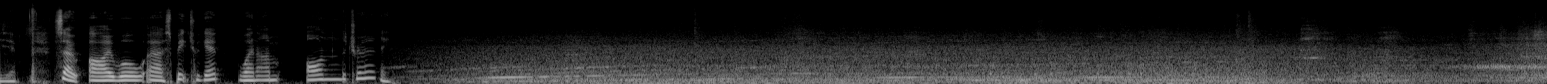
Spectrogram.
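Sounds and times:
speech: 0:00.0 - 0:04.1
faint rising and falling whines of train motors: 0:04.0 - 0:09.3
London Underground Jubilee line train rumbling approaching Canons Park station: 0:04.1 - 0:15.4.

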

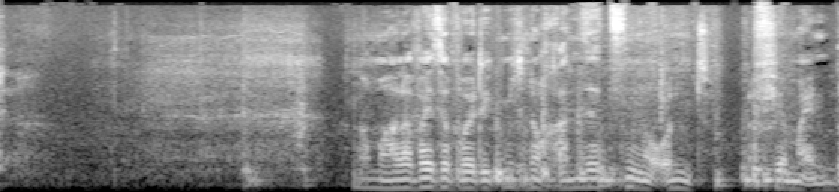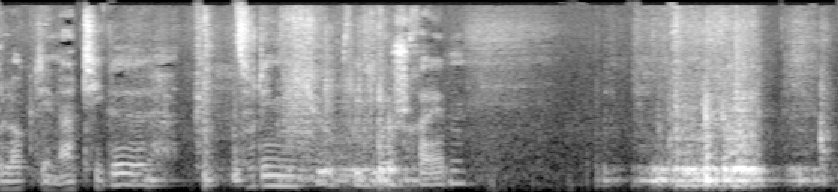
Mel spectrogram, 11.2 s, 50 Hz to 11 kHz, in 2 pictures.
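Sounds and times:
speech: 0:02.5 - 0:08.9, 0:09.8 - 0:10.8
chair being dragged and set in place: 0:02.8 - 0:05.3, 0:06.9 - 0:08.6, 0:09.6 - 0:11.1.

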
